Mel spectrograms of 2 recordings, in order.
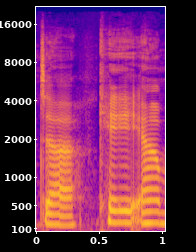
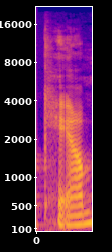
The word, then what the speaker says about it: KAM: kam lightsaber hilt and km or cam however you want to pronounce that it's short for kiarimundi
